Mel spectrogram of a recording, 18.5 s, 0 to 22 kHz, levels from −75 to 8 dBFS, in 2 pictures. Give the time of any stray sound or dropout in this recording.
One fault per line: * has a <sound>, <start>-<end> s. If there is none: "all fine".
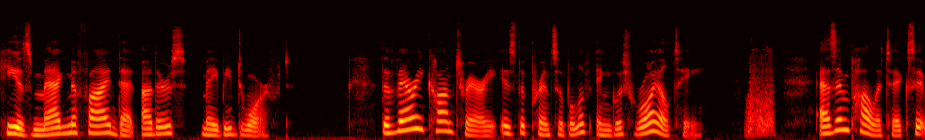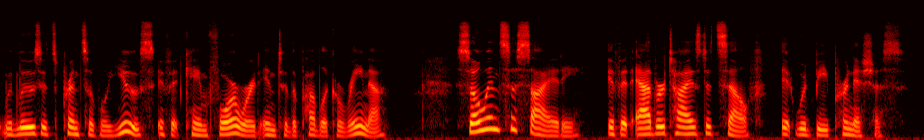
* has a sniff, 7.4-7.8 s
